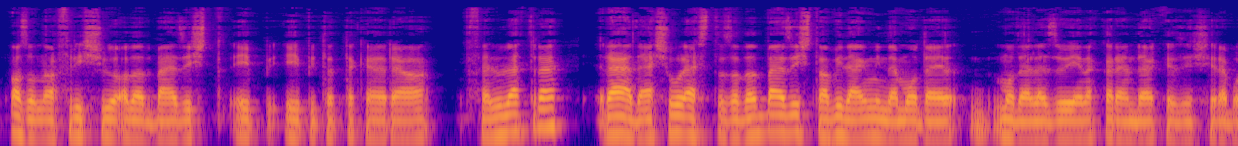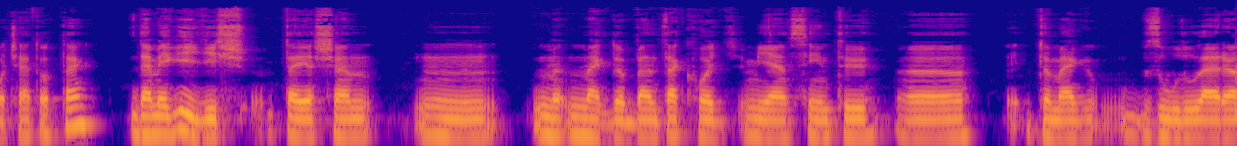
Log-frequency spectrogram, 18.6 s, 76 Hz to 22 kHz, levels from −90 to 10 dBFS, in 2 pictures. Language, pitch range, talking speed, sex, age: Hungarian, 105-115 Hz, 95 wpm, male, 30-49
